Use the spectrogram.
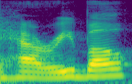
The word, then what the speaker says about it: Haribo: it huggable I say I say Haribo some people say harrybo I think it's Japanese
